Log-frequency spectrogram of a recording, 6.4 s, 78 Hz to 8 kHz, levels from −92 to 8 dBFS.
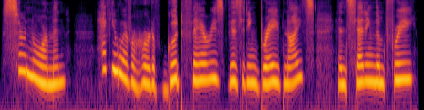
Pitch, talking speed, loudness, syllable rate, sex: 270 Hz, 150 wpm, -14 LUFS, 4.3 syllables/s, female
